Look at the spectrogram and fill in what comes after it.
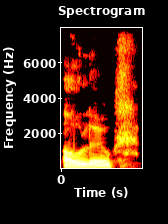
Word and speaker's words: Oulu: There's a Prodigy's Pro Tour event, and I swear this is a Hawaiian city, so I don't know how to pronounce it, but Olu, OULU. That's Hawaiian. It really is, but apparently it's Finnish.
